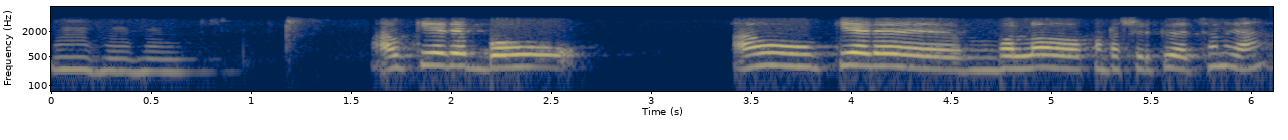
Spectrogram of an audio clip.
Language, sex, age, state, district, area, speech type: Odia, female, 30-45, Odisha, Sambalpur, rural, conversation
